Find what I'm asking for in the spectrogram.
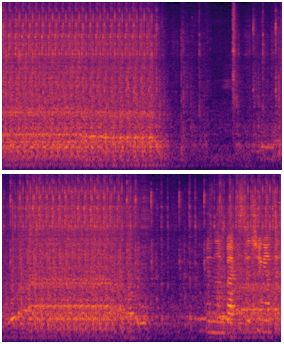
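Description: A sewing machine stitching a seam on a Pikachu dress runs in fast, steady bursts, pausing briefly and restarting, close and loud, with a voice talking over it.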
